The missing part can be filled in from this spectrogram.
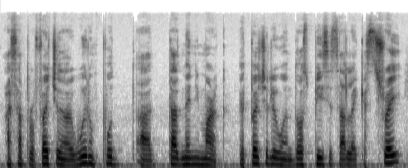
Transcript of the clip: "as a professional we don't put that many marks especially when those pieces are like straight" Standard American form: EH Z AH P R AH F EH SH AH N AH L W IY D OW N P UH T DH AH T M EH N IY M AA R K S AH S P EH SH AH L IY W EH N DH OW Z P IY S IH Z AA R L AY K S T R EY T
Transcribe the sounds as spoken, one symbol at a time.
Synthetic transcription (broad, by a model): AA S AH P R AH F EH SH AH N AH L W IY D OW N P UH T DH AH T M EH N IY M AA R K AH S P EH SH AH L IY W EH N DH OW S P IY S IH S AA R L AY K S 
